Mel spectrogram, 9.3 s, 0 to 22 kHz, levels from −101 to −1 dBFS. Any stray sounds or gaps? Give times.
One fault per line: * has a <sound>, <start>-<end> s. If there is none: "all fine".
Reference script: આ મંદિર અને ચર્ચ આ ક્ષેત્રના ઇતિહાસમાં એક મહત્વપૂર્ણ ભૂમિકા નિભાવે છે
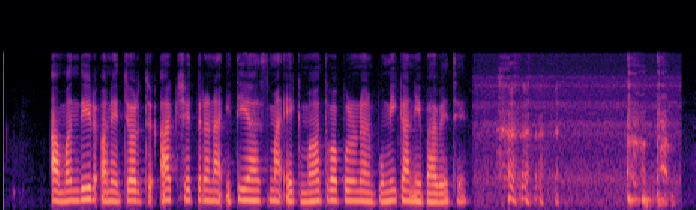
* has a laugh, 6.6-7.5 s
* has a cough, 8.3-9.0 s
